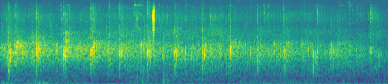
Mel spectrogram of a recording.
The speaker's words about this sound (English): But actually, we have such a great crop of interns in general. This summer, this year, everybody has been so fantastic, and I'm so proud of them. Let's give a round of applause for all of our interns.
